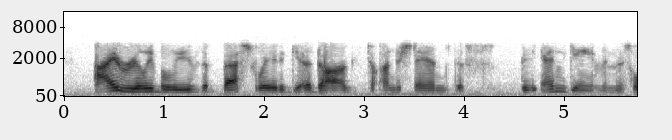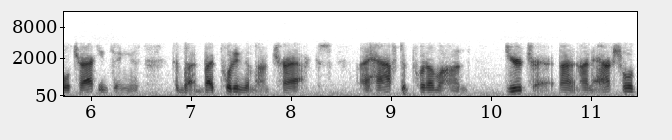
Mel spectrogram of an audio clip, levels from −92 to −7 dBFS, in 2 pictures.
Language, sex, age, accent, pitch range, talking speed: English, male, 30-49, American, 95-135 Hz, 210 wpm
